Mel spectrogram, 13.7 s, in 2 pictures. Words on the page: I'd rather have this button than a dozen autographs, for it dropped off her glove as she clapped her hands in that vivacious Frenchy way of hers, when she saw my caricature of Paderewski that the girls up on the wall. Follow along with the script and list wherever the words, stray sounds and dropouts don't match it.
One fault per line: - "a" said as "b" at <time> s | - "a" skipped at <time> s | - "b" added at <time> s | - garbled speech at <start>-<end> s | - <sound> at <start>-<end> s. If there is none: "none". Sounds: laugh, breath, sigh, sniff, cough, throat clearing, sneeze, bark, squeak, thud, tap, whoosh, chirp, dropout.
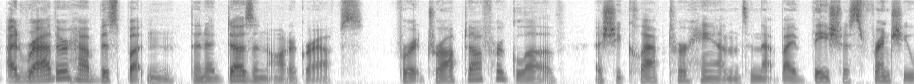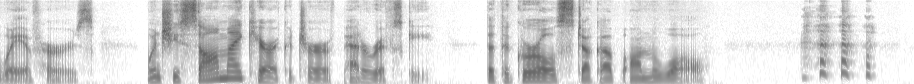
- "stuck" added at 11.1 s
- laugh at 12.8-13.4 s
